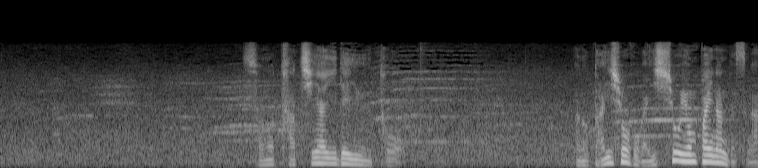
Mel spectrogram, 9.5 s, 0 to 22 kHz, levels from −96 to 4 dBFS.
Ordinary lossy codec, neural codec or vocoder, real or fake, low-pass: none; none; real; none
